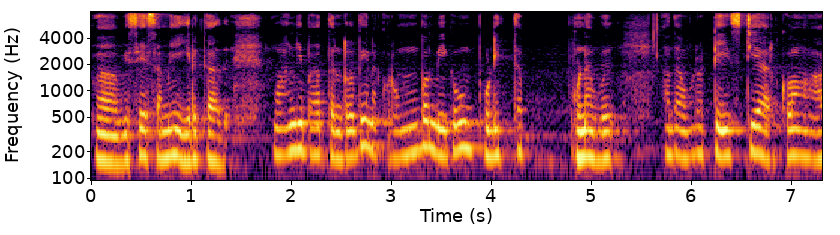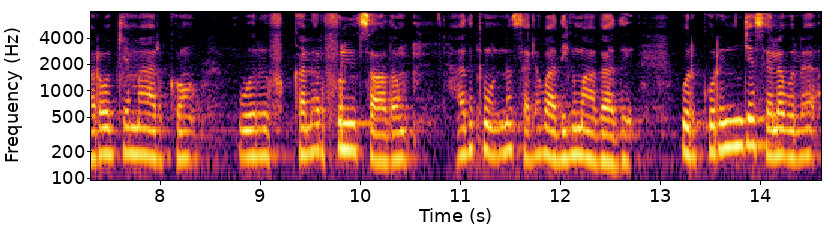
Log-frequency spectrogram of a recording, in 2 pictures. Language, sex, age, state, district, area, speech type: Tamil, female, 45-60, Tamil Nadu, Tiruppur, urban, spontaneous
